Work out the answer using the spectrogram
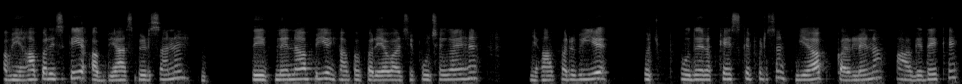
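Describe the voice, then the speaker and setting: A woman teaching a grammar lesson. She reads the textbook aloud slowly and keeps asking the class rhetorical questions as she explains. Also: on the high side. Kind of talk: Hindi grammar lesson walking through a textbook.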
